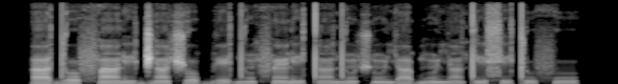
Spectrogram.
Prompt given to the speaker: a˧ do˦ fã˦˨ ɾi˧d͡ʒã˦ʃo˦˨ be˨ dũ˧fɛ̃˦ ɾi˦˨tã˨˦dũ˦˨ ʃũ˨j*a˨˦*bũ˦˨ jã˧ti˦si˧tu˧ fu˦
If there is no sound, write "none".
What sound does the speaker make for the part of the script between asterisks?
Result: a˨˦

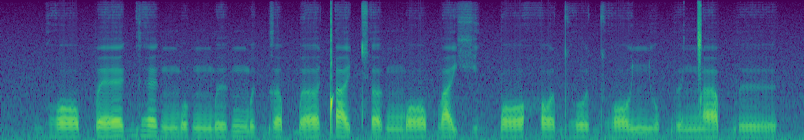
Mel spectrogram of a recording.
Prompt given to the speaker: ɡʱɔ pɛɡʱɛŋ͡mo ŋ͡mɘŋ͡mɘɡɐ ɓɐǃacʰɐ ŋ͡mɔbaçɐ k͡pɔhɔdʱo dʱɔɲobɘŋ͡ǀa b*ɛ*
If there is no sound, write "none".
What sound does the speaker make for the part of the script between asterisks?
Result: ɘ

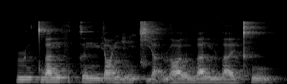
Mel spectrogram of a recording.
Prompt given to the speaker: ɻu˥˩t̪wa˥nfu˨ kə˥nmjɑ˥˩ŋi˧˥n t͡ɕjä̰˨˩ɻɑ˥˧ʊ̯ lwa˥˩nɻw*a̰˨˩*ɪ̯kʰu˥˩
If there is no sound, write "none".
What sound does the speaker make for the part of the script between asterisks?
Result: a˧˥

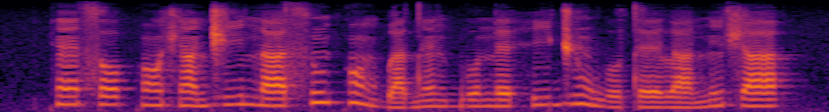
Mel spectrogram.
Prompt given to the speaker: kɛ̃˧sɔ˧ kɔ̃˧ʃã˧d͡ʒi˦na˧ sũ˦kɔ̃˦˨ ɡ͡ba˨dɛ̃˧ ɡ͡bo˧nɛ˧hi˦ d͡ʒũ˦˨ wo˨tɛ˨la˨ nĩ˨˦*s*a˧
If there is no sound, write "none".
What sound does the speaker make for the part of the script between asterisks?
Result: ʃ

